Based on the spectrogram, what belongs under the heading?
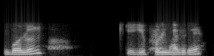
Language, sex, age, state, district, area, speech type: Bengali, male, 30-45, West Bengal, Paschim Bardhaman, urban, conversation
